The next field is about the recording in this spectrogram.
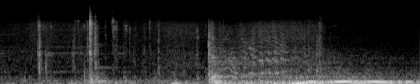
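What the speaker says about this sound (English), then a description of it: "So that 302 just fires right up, the 5-liter high output V8." A 1986 Mercury Capri ASC McLaren's 5-liter high-output 302 V8 cranks briefly and fires, then settles into a deep, rumbling idle that grows steadily louder and fuller.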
